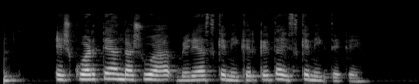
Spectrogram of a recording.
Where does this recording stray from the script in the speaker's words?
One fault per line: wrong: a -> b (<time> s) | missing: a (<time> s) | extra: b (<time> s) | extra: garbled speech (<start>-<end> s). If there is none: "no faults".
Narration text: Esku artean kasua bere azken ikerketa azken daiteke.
no faults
